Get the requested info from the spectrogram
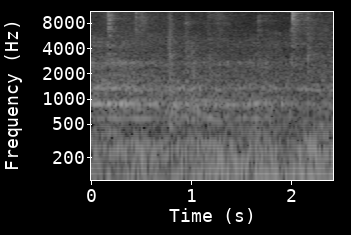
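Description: A deep, steady rumbling drone with faint held tones above it: the Star Destroyer hangar-bay ambience of the attraction, played through its speakers.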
